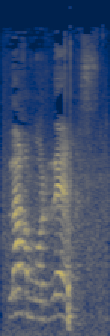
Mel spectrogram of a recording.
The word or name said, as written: Lak morrenges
